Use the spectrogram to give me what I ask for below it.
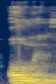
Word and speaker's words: Ollin: Olin is spelled Ollin, right?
